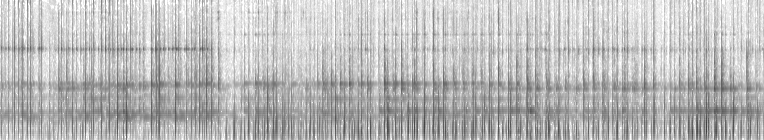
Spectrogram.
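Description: A glass light bulb is tapped rapidly and continuously, played back at double speed. The result is a dense stream of short, bright clicks with faint high glassy ringing tones.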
